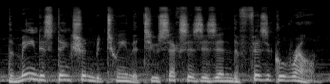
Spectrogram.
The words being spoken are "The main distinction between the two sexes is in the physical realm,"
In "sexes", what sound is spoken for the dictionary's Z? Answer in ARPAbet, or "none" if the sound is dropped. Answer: Z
